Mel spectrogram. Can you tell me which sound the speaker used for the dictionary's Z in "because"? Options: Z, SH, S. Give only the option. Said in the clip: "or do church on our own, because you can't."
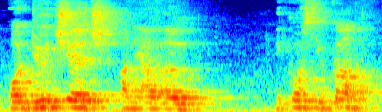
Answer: S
